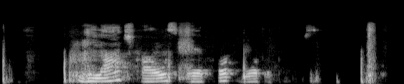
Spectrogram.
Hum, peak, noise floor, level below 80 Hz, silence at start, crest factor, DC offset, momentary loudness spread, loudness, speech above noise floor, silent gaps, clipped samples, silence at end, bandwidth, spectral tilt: none; -2 dBFS; -56 dBFS; -52 dBFS; 0.05 s; 16 dB; under 0.1%; 21 LU; -16 LUFS; 41 dB; none; under 0.1%; 0.3 s; 7.6 kHz; -5 dB/octave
